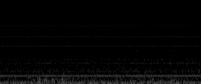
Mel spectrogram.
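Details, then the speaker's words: Model funicular railway running off a 16-year-old improvised controller: constant low electrical hum with steady buzz on top, unchanging throughout; the old controller's transformer humming. "so there you have it that's the funicular railway and the humming noise you can hear is this old controller which I've lashed up which is really annoying"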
